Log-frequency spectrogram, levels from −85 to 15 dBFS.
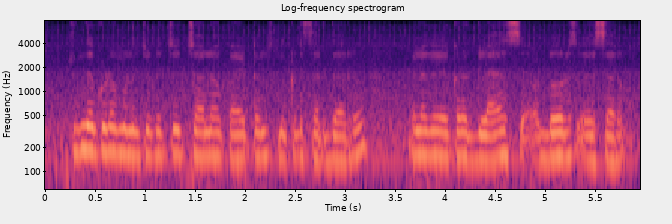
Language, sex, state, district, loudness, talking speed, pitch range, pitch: Telugu, male, Andhra Pradesh, Krishna, -17 LUFS, 140 wpm, 145-160 Hz, 155 Hz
